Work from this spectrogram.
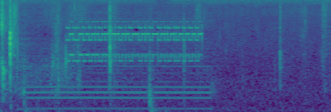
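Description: A telephone rings indoors in a Russian film scene, with two short bright electronic trilling bursts, moderately near, then the line falls quiet with faint room tone and no speech.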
